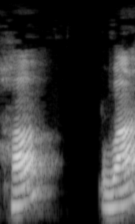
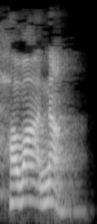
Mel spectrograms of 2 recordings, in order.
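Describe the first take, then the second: First: हवाना drawn out very slowly; slowly stretched. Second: Said in the usual way. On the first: Shown as a demonstration. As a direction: linger on हवाना. (हवाना को बहुत धीरे खींचकर) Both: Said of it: "drilling the word".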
